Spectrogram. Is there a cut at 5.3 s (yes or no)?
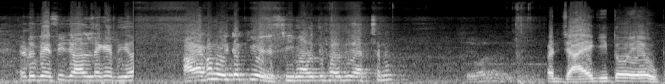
yes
